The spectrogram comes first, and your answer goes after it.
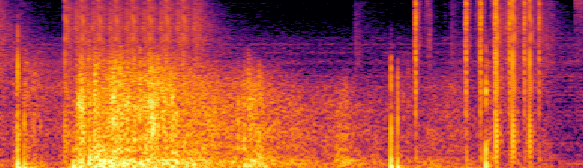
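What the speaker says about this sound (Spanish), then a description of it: "consiguieron no solo escuchar el extraño estruendo que provenía del pozo, sino también múltiples disparos e incluso explosiones." Sound effect of gunfire and explosions: a heavy boom and rolling blast fill the first half, fading into a rumble, then sharp separate gunshots crack in a quick uneven cluster near the end.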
